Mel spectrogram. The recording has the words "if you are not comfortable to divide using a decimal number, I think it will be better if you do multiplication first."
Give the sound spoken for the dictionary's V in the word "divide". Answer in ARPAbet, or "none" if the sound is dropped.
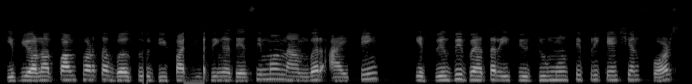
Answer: F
